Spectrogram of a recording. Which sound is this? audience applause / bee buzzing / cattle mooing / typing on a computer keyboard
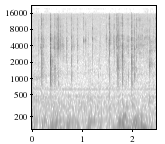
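typing on a computer keyboard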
